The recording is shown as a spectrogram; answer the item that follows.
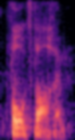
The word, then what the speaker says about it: Volkswagen: Volkswagen.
